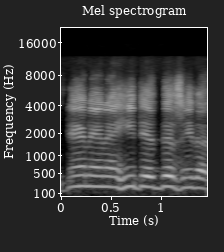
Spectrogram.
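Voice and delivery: put-on high, whiny child voice tattling on a brother; tattling kid. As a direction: play a little kid blaming the other. Kid whining at sibling.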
